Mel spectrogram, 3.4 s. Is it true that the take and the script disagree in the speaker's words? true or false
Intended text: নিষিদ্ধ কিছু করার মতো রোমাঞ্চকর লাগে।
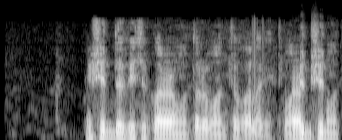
true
